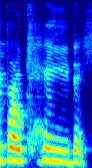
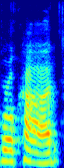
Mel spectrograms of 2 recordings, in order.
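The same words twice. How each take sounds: First: The last syllable sounds like 'cade'. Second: The last syllable sounds like 'cod'. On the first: This is the local way of saying it. "we say brocade here" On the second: This is the British way of saying it. "I always said cod"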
